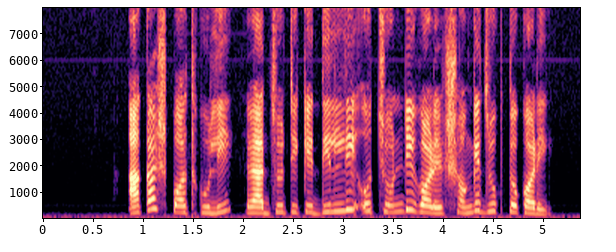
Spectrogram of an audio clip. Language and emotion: Bengali, neutral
